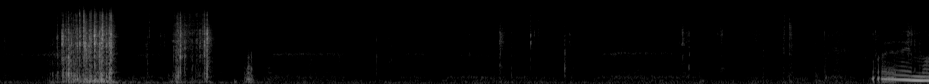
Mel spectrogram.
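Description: Tarot cards are bent back and riffled in a pick-a-card reading: two loud, quick shuffling bursts near the start, then soft scattered taps and card handling, with a fresh rustle at the very end.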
